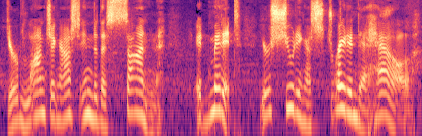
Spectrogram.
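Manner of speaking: put-on very high, loud old woman's screech; screeching like a crow. A narrator's reading. Old woman accusing her family at the launch, screeching. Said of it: "screeching like a crow".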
